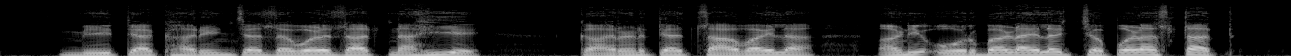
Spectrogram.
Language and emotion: Marathi, fearful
